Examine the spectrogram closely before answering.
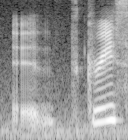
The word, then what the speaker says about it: Gris: a pronunciation police oh Greece and Gris sound so different though but the pronunciation is gree you were looking for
